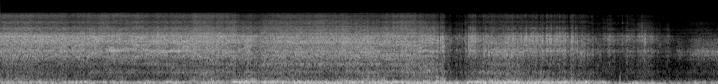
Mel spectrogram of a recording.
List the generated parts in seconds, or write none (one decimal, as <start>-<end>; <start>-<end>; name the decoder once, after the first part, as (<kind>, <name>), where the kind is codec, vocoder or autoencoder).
0.9-2.6 (codec, SNAC); 3.8-4.5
